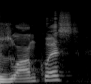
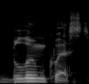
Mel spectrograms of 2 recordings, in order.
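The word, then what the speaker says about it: Blomqvist: yeah yeah it's pronounced Blomquist why is everyone telling me it's Bloomquist TST somebody else in the conversation there two o's it's not there's not two o's there's one o there's one o see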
